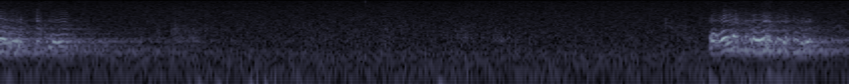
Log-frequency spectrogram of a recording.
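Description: Young male turkeys gobble in two loud, rattling bursts, one at the start and another near the end, with a quiet outdoor hush and faint rustling in between.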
